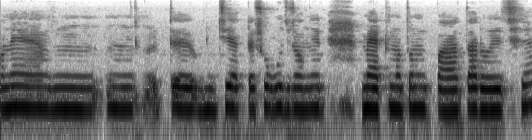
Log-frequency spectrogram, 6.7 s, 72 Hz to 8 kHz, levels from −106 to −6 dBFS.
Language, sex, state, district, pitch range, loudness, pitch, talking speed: Bengali, female, Odisha, Khordha, 205-215 Hz, -16 LUFS, 210 Hz, 100 wpm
